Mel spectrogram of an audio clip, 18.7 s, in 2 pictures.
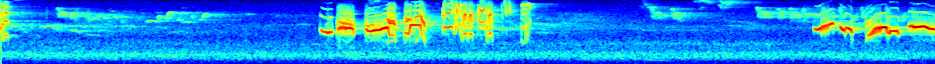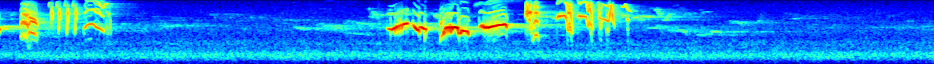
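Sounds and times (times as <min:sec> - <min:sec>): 
common blackbird singing: 0:03.2 - 0:05.4, 0:06.5 - 0:10.5, 0:12.4 - 0:17.0.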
